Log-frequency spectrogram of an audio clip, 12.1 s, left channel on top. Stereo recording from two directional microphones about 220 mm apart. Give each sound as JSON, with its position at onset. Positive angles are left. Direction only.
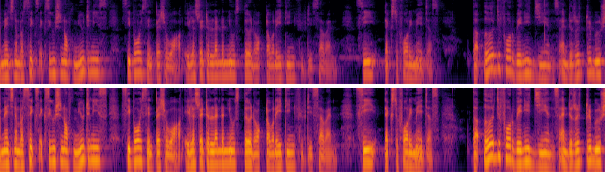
{"t": 0.0, "sound": "speech", "side_deg": -40}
